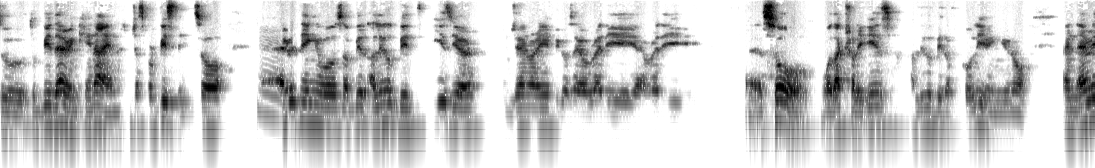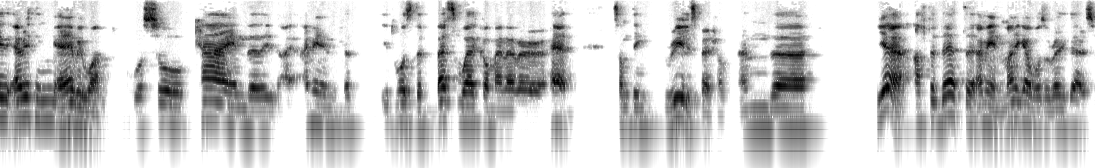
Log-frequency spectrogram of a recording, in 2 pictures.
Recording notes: The sound quality is not as good as I would have wished but we had so many technical difficulties trying to record this talk I thin kthat is the best we will ever get.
